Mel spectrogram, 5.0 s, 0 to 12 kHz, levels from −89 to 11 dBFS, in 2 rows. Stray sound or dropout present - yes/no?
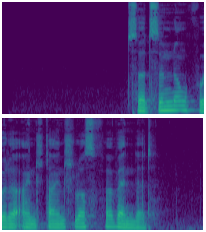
no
